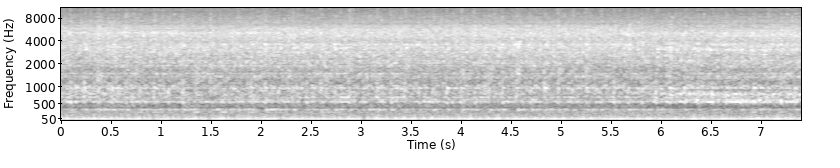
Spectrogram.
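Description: Steady idle with a dull, fairly regular knock about three or four times a second riding over the engine; cause not clear.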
